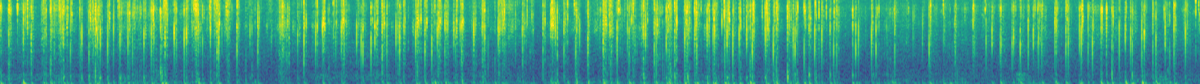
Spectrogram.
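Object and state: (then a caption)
Metal brooch with set stones. A solid, palm-sized insect or butterfly brooch with a silver-tone metal frame, turquoise-colored stone wings and a blue faceted center stone is tapped and scratched rapidly with long nails right up close. It makes a dense, continuous stream of sharp clicks and scratchy crackles with a heavy low thump under them and bright, crisp edges on top.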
